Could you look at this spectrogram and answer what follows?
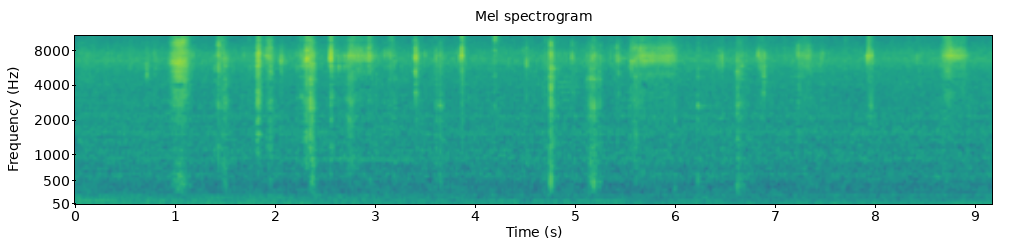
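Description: Eating sounds: a spoon and fork clicking and scraping on a plate in short scattered taps, with chewing and soft mouth noises, over a steady low hum.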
